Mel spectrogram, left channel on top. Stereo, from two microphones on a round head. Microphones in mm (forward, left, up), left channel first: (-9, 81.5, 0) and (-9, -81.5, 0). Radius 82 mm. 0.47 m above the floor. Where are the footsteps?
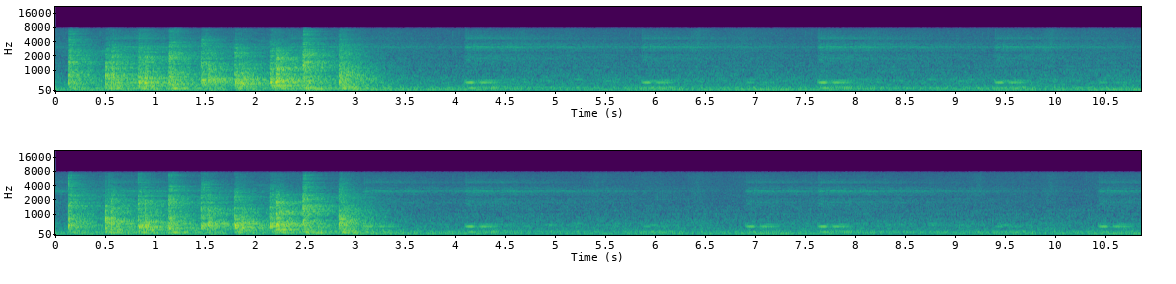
60° right (ahead or behind), 1.0 m; by 3.1 s 30° right (ahead or behind), 2.5 m.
